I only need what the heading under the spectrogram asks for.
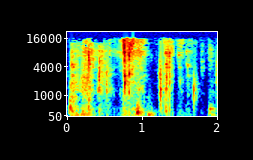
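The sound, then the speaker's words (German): Crunchy chewing of salted almonds, a close, fairly quiet series of crisp bites and grinding crunches in irregular bursts, with no talking. “ich nehme jetzt mal ein paar Salzmandeln”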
